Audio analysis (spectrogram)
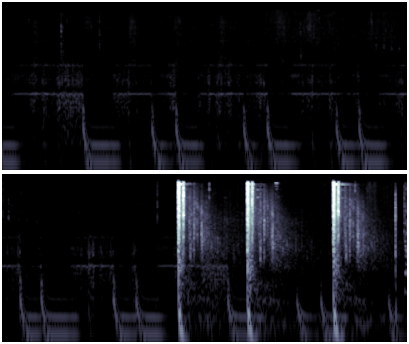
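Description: Three sharp, loud rifle shots crack near the end of a Call of Duty: Modern Warfare II scene aimed at a sniper, following a long stretch of low, rhythmic throbbing pulses like a heartbeat.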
